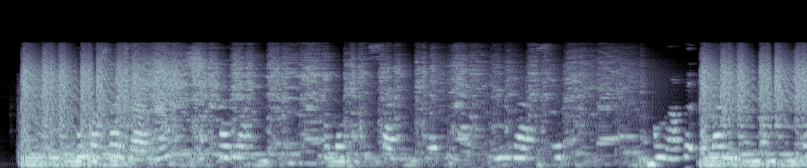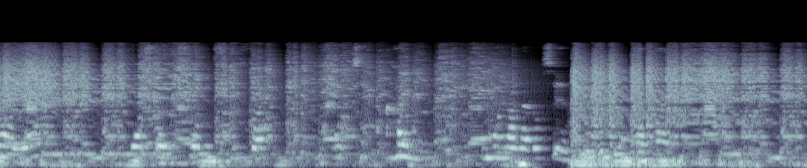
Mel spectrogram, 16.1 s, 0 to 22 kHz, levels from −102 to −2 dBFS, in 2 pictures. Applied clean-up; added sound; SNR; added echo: classical method WPE with log-MMSE.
